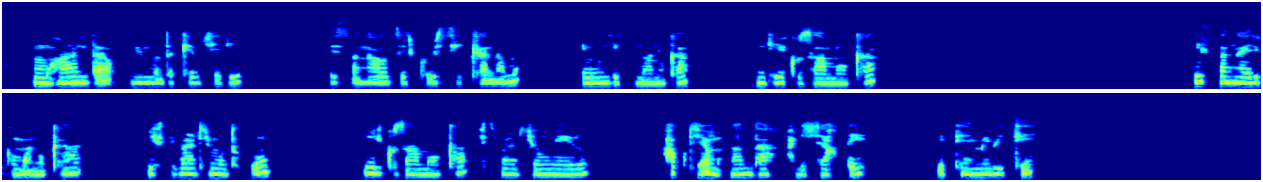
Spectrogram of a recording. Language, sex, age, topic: Kinyarwanda, male, 18-24, government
